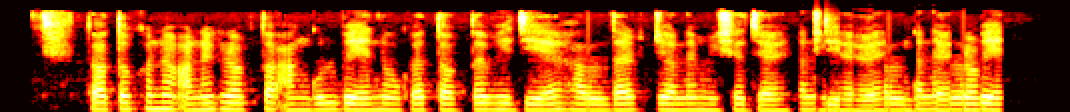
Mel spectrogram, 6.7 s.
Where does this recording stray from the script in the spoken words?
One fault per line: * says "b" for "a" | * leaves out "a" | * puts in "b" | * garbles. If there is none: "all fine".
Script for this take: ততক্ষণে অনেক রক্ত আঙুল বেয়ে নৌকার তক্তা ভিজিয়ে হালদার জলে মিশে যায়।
* garbles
